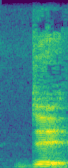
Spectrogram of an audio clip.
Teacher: Aí não tem como ficar o D aberto. Então, de, com um leve biquinho, um sonzinho do E do francês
